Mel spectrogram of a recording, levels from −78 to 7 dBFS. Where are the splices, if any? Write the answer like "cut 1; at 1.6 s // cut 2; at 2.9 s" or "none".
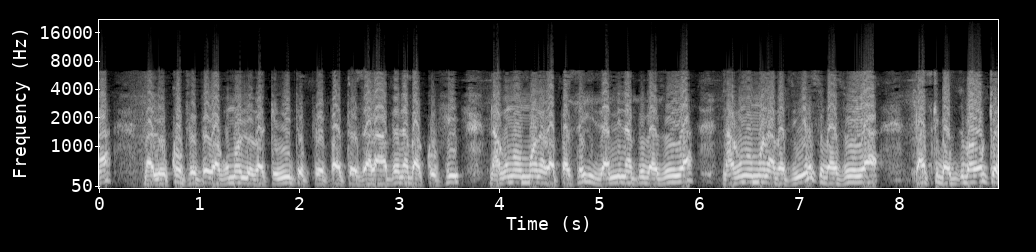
none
